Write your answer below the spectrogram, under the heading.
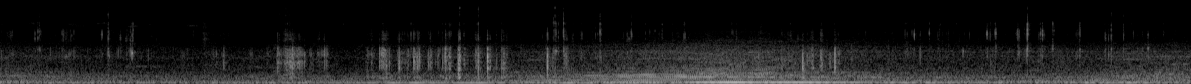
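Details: Crunching and chewing fill an indoor room, with irregular clicks and a steady low hum. No meows or other animal calls come through.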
